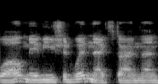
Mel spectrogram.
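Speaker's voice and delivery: ordinary talk, nothing marked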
